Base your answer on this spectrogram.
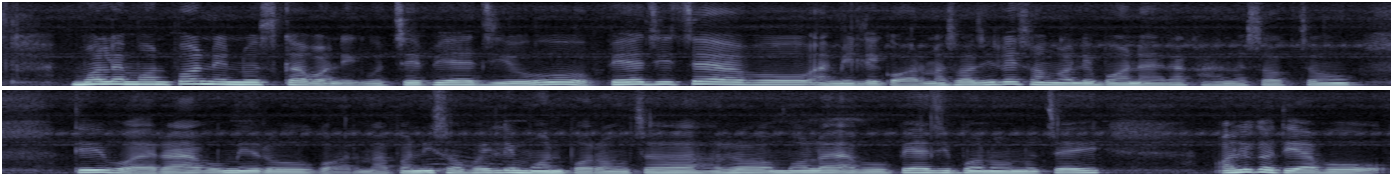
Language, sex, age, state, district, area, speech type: Nepali, female, 45-60, West Bengal, Kalimpong, rural, spontaneous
